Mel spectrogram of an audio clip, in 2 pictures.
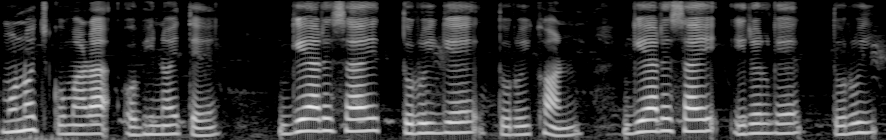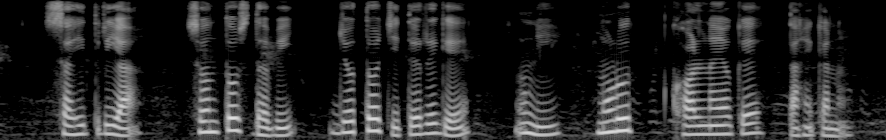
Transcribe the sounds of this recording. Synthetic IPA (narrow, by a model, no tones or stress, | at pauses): mɔnut͡ʃkumaɽaʔɔbʱinɔjt̪ɛ | ɡɛjaɾɛsajt̪uɾujɡɛt̪uɾujkʰɔn | ɡɛjaɾɛsaj | iɾəlɡɛ | t̪uɾuj | səɦit̪ɾijaʔ | sɔnt̪usd̪əbic̚ | d͡ʒɔt̪ɔt͡ʃit̪əɾɛɡɛ | uni | muɽut̪̚ | kʰɔlnajɔkɛt̪ãɦɛ̃kana̰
